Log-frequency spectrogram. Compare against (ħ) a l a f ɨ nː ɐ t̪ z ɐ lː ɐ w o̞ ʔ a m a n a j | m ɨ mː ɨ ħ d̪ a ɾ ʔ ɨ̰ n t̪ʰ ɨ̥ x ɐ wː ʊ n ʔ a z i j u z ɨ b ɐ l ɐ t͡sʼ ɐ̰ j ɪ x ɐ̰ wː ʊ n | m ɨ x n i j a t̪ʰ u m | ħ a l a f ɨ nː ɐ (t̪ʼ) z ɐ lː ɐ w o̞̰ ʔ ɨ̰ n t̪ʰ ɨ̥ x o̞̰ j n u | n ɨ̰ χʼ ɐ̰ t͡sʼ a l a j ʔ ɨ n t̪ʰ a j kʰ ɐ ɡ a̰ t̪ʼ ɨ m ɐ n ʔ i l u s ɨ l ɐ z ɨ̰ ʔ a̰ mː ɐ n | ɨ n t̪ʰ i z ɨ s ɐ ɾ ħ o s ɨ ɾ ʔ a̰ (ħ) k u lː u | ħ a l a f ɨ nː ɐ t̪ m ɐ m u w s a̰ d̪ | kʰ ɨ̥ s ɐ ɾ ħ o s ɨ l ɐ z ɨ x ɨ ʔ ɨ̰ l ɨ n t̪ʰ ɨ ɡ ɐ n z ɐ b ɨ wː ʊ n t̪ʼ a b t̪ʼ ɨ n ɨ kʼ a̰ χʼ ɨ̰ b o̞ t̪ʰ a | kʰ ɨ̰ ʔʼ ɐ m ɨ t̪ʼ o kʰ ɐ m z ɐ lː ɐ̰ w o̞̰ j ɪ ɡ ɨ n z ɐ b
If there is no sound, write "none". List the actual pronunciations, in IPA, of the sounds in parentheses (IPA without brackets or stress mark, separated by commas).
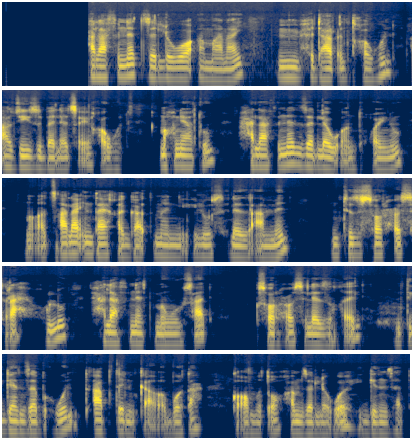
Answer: ħ, t̪, ħ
